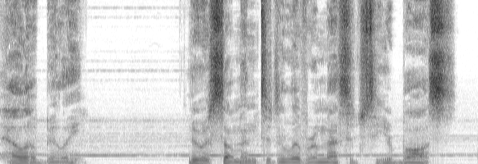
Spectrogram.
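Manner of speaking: soft, bubbling, gurgling, rasping voice. Reading a story, a hooded figure addresses the narrator: gurgling, rasping voice. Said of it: "a gurgling voice rasped".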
